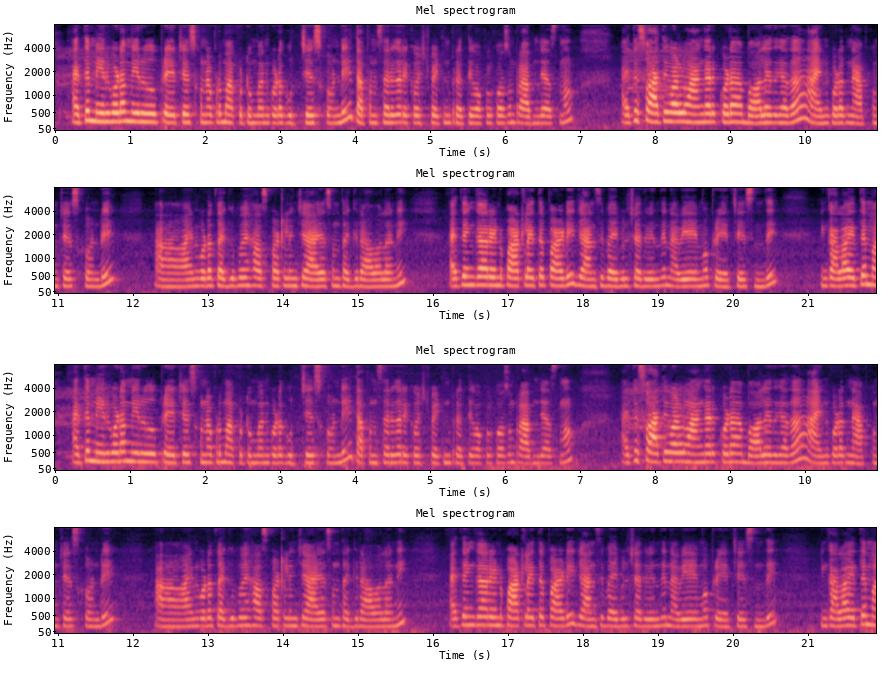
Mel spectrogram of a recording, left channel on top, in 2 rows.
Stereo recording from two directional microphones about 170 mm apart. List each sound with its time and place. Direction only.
0.2 s a woman's voice: 20° left (ahead or behind)
7.5 s a woman's voice: 20° left (ahead or behind)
